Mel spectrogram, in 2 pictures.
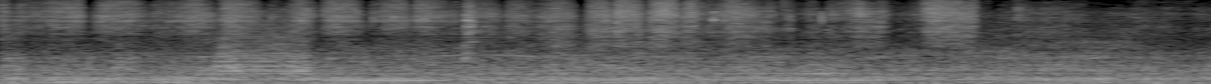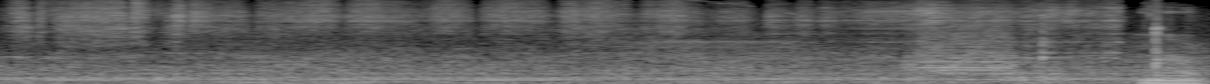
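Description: A rag rubs wax onto a black walnut wooden bowl with soft, repeated scrubbing strokes. The sound is quiet and close, with a few louder scrapes near the end.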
